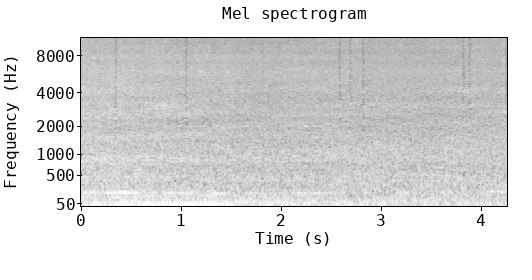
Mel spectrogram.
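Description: Low rumble of road traffic beside the pavement, with a steady engine hum that fades out about a second and a half in.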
